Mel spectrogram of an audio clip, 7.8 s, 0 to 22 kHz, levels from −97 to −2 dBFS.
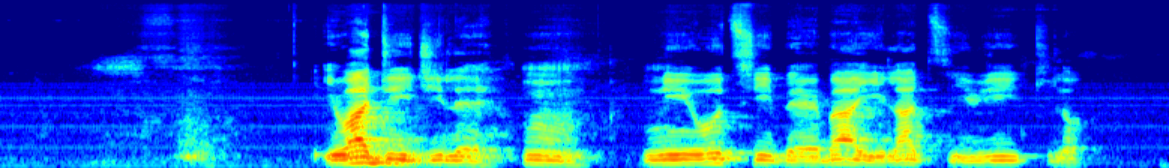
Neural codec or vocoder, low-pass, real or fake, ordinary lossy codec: vocoder, 44.1 kHz, 128 mel bands every 256 samples, BigVGAN v2; 19.8 kHz; fake; none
